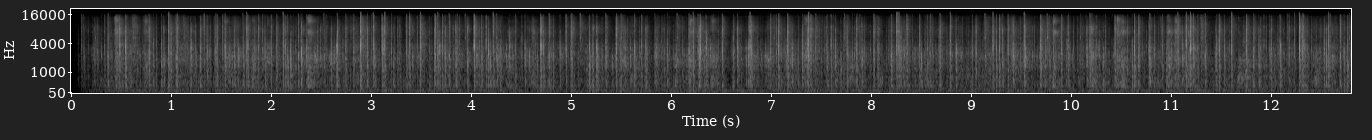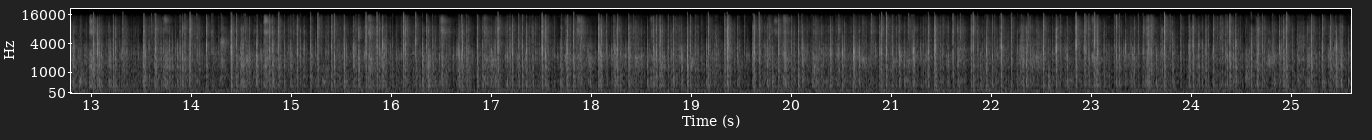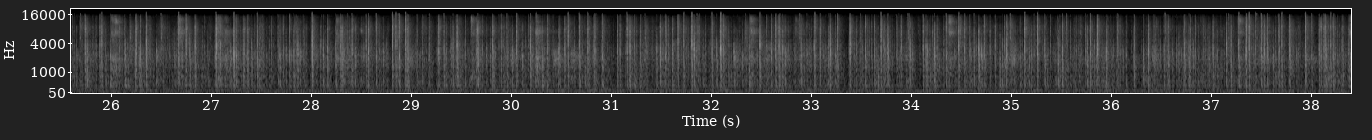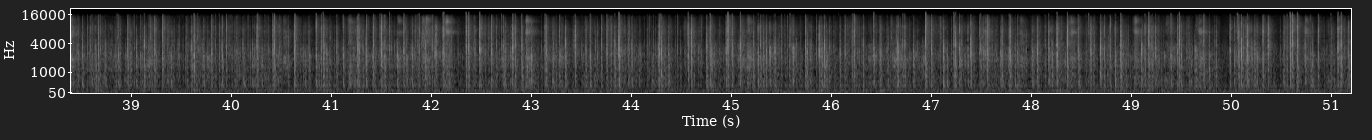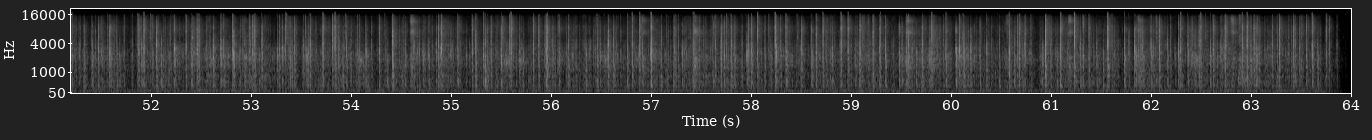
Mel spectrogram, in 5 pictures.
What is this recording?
Raining on the Glass Window 20180905-1
Recording the rain inside my house.
Microphone: TLM103
Preamp: Focusrite Scarlett
nature, rain, storm, thunder, weather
